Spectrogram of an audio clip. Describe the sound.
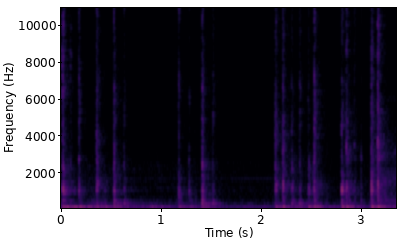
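Typing on a computer keyboard: faint, irregular bursts of crisp keystrokes with short pauses between runs of clicks, and no voices.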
